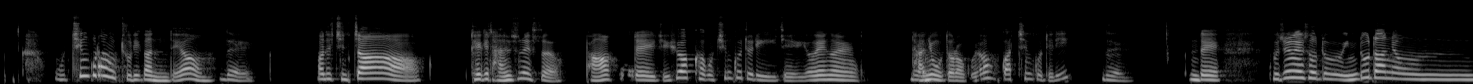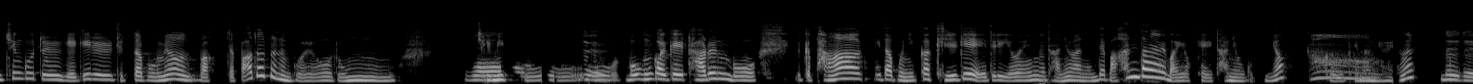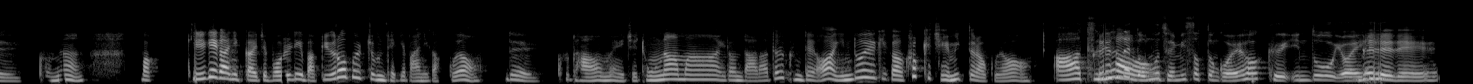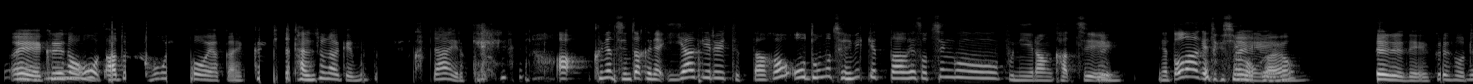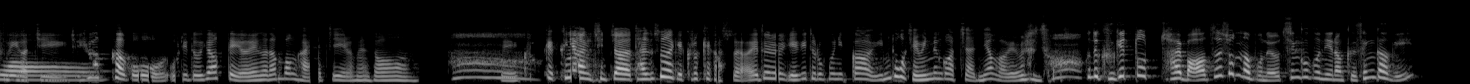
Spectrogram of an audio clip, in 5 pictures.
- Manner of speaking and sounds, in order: tapping; lip smack; gasp; gasp; laugh; laughing while speaking: "되신 건가요?"; gasp; laughing while speaking: "막 이러면서"; gasp
- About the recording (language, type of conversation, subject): Korean, podcast, 여행이 당신의 삶에 어떤 영향을 주었다고 느끼시나요?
